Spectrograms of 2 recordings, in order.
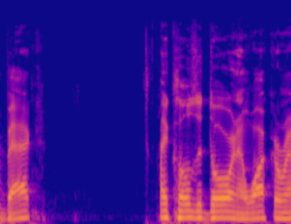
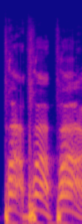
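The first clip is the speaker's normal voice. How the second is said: high gunshot noises, pa pa pa; imitated gunshots; 11 semitones higher, slower than usual. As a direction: mimic three shots fired from the hip. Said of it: "from the hip was like".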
